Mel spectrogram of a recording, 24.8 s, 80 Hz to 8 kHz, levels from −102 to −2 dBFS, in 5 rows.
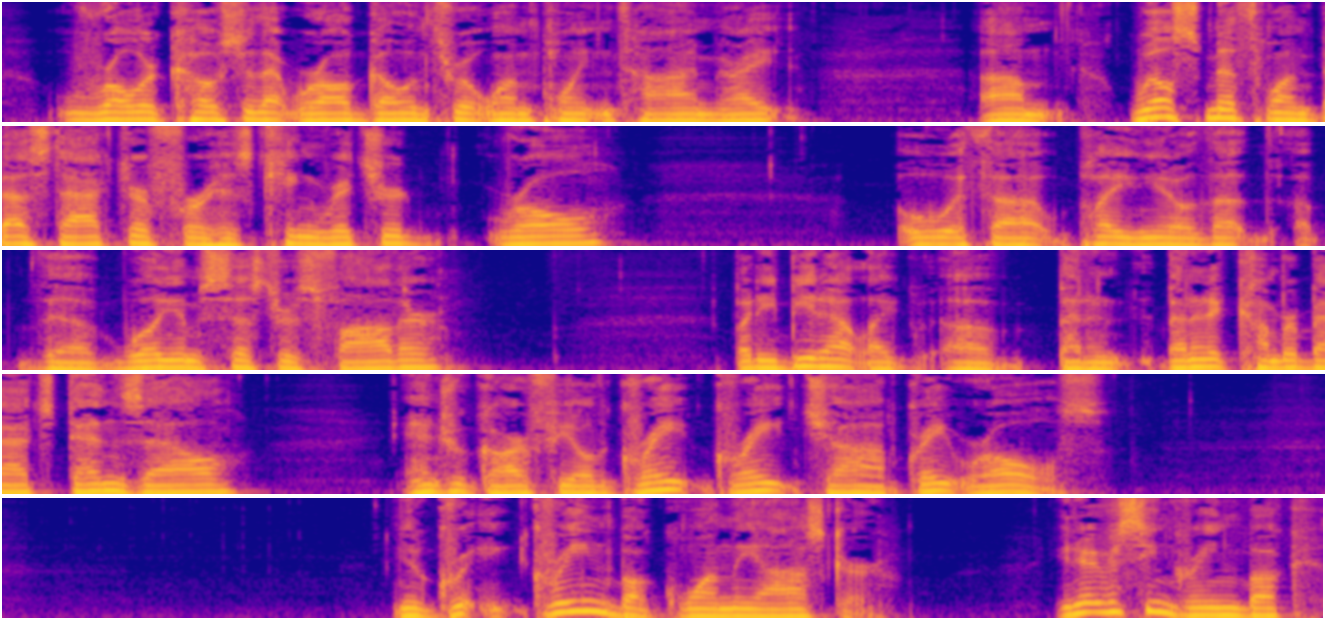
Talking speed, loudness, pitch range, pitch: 150 wpm, -19 LUFS, 110-125 Hz, 120 Hz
